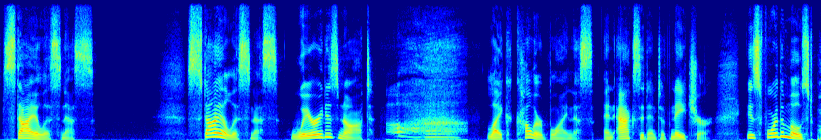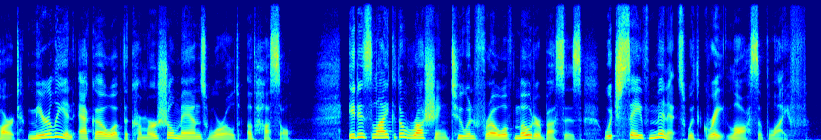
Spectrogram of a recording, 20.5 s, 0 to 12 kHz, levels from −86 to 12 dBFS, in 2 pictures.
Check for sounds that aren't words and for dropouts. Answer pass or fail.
fail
